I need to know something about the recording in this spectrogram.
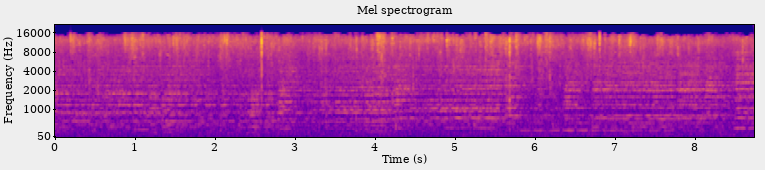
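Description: Music with long held notes that change every second or so, over a steady hiss and scattered small clicks.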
